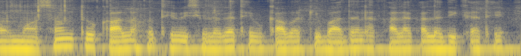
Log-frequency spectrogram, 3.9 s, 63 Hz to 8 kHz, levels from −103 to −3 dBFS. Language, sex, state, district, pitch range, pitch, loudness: Chhattisgarhi, male, Chhattisgarh, Sukma, 115-125 Hz, 115 Hz, -16 LUFS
